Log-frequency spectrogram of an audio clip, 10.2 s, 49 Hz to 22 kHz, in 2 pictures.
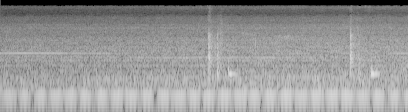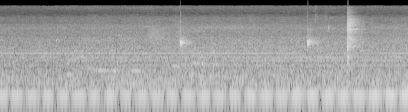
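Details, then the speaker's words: Rapid, even whooshing pulses of an early fetal heartbeat on ultrasound at 6 weeks of pregnancy, about 158 beats a minute, with arm and leg buds visible. "Vocês ouviram, gente, o barulho do coraçãozinho, o sonzinho? Vocês ouviram?"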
